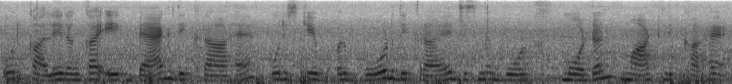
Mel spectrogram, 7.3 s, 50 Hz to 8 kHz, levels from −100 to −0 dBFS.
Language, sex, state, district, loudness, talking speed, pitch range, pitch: Hindi, female, Punjab, Pathankot, -17 LUFS, 180 wpm, 200-225 Hz, 210 Hz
